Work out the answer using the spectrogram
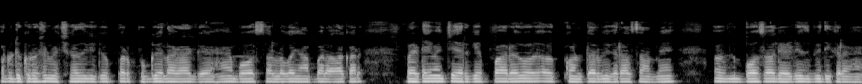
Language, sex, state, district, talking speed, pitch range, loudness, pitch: Hindi, male, Bihar, Patna, 265 wpm, 130-135 Hz, -17 LUFS, 130 Hz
